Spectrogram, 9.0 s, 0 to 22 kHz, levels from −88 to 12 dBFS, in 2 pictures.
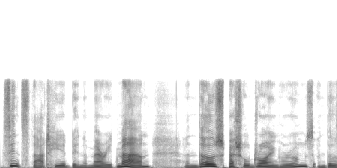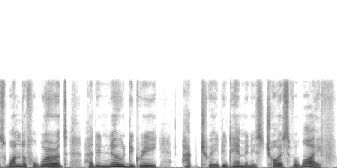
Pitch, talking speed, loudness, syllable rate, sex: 185 Hz, 195 wpm, -18 LUFS, 5.2 syllables/s, female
